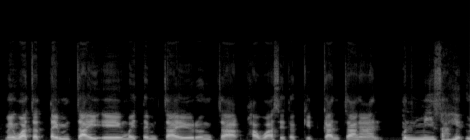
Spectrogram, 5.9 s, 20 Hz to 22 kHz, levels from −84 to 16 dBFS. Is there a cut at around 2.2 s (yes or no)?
no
